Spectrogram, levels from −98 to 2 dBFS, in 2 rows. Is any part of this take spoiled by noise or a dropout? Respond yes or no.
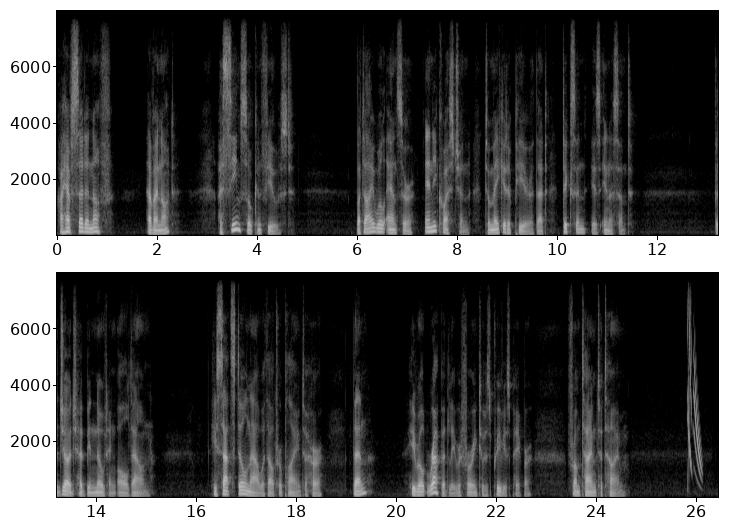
yes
